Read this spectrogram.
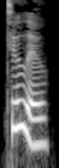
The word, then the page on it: tulu: British English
